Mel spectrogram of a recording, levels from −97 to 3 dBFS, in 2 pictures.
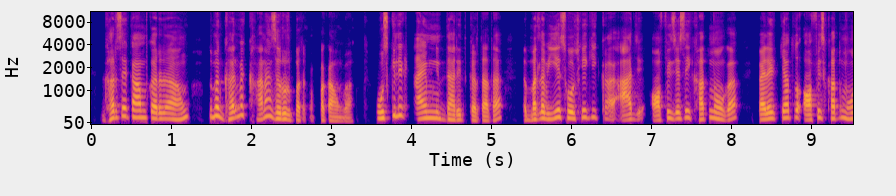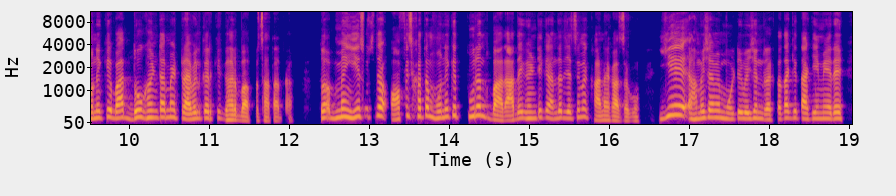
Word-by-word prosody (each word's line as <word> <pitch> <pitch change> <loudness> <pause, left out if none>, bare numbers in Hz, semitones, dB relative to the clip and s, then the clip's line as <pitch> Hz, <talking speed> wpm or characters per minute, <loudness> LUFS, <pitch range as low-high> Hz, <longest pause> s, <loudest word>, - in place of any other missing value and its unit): घर 190 - +1
से 245 +5 +2
काम 205 -2 +4
कर 175 - +5
रहा 165 -2 +1
हूँ 185 +9 -1 0.3
तो 220 - -4
मैं 255 -2 +5
घर 180 0 0
में 275 - -1
खाना 240 +2 -1
ज़रूर 165 -7 +3
पर 130 - 0 0.2
पकाऊँगा। 105 -5 -2 0.4
उसके 190 +7 +2
लिए 265 - +1
एक - - -18
टाइम 180 +4 +3
निर्धारित 145 -6 -1
करता - - +1
था। - - -2 0.3
मतलब 155 +5 +2
ये 195 +7 +2
सोच 185 -3 +2
के 210 +2 -2
कि 210 +1 -8
क - - -2
आज 155 - 0 0.2
ऑफ़िस 135 +8 +2
जैसे 175 +3 0
ही 205 - -1
ख़त्म 155 +6 0
होगा 160 0 +1 0.3
पहले 155 +4 +5
क्या 195 +3 +1
तो 210 +1 -2
ऑफ़िस 145 +7 +3
ख़त्म 180 +3 +1
होने 180 +3 0
के 215 +3 +2
बाद 195 +1 +4
2 205 +2 +6
घंटा 205 +1 +1
मैं 215 +1 -1
ट्रैवल 175 -1 +3
करके 190 0 -3
घर 140 -3 +1
वापस 120 -4 -1
आता - - -4
था। - - -16 0.4
तो 195 - +3
अब 180 - -1
मैं 225 +3 +3
ये 215 +2 +2
सोचता 235 +2 0
हूँ 235 - +2
ऑफ़िस 235 +10 -3
ख़त्म 255 -1 +1
होने 200 +3 -1
के 260 - -3
तुरंत 255 -2 -1
बाद 130 -5 +3
आधे 135 +9 +2
घंटे 180 +2 -3
के 200 - -2
अंदर 190 +2 -2
जैसे 185 +3 -3
मैं 225 0 -5
खाना 130 -1 0
खा 120 -2 +2
सकूँ। 115 +1 -8 0.3
ये 265 +7 +3
हमेशा 190 +6 0
मैं 205 - 0
मोटिवेशन 175 0 -1
रखता 150 +2 -2
था 195 - +5
कि 195 +1 -6
ताकि 175 -1 0
मेरे 175 0 0
185 Hz, 250 wpm, -24 LUFS, 160-210 Hz, 0.4 s, 2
